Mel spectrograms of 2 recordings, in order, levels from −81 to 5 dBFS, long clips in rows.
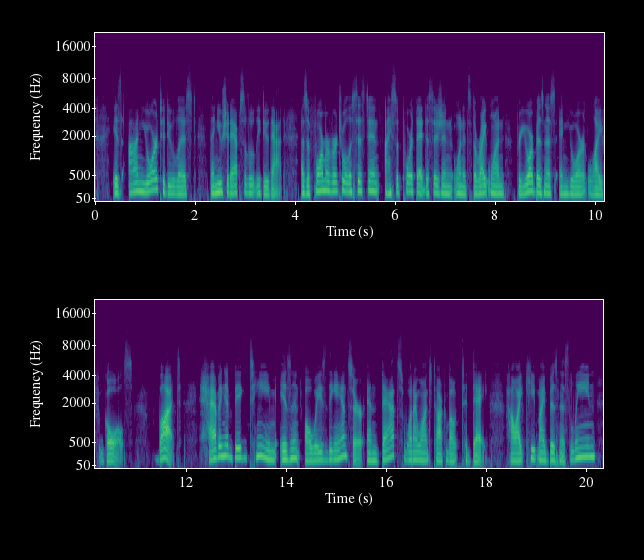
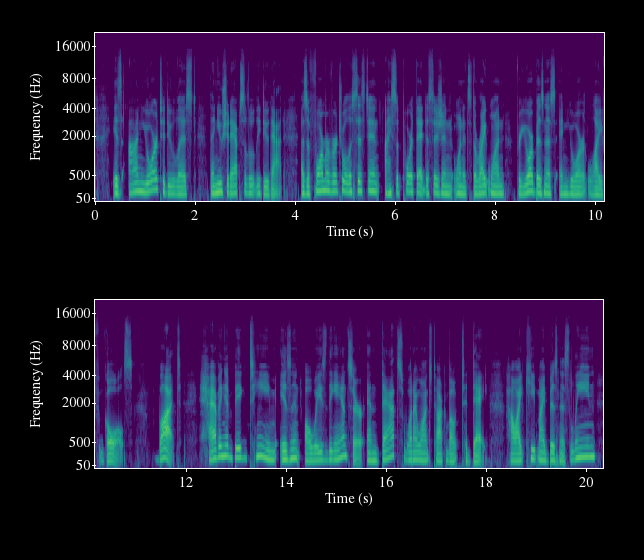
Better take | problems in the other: second | muffled; slightly; fading above 3 kHz

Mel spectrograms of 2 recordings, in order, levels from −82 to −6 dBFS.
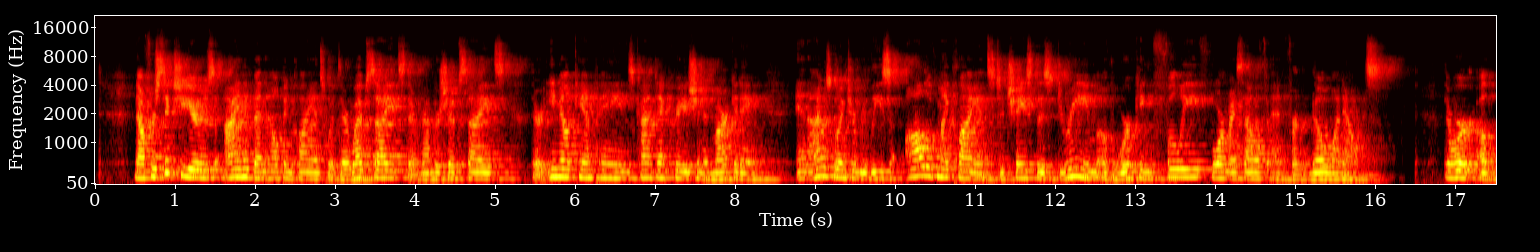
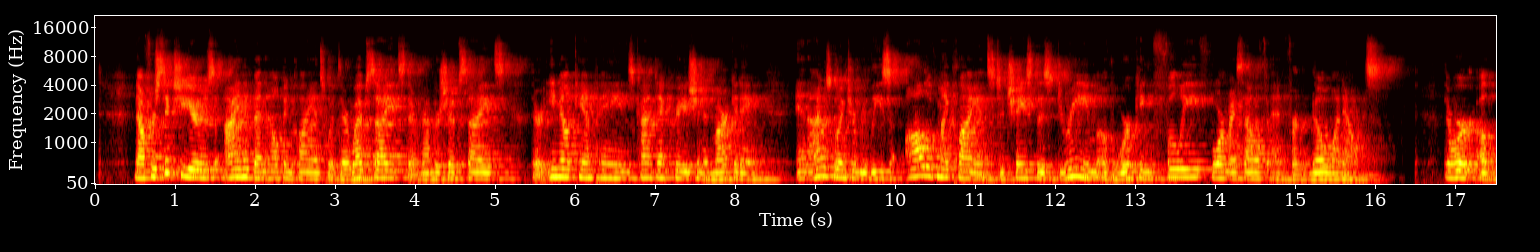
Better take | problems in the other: neither | room echo; noticeable; dies away in 1 s; the same in both // off-mic speech; far; the same in both

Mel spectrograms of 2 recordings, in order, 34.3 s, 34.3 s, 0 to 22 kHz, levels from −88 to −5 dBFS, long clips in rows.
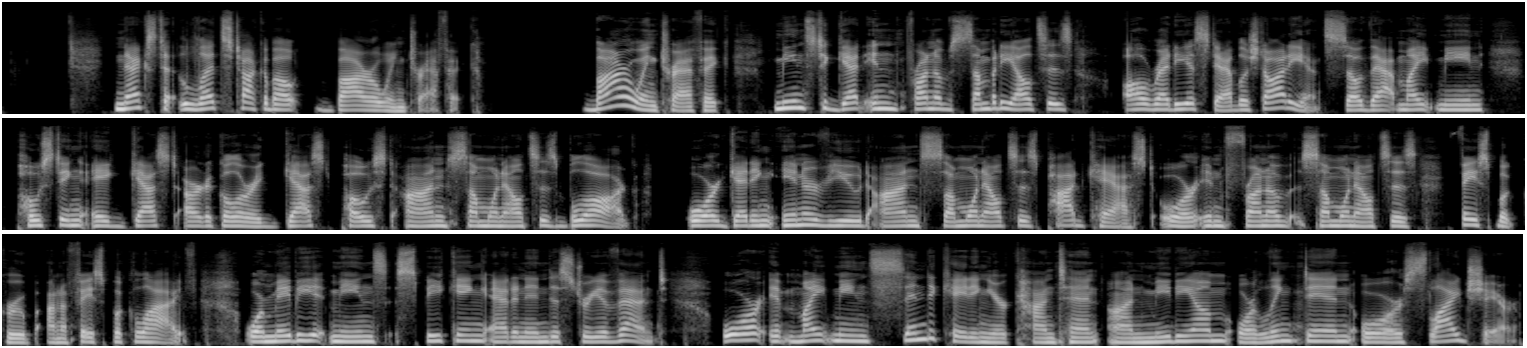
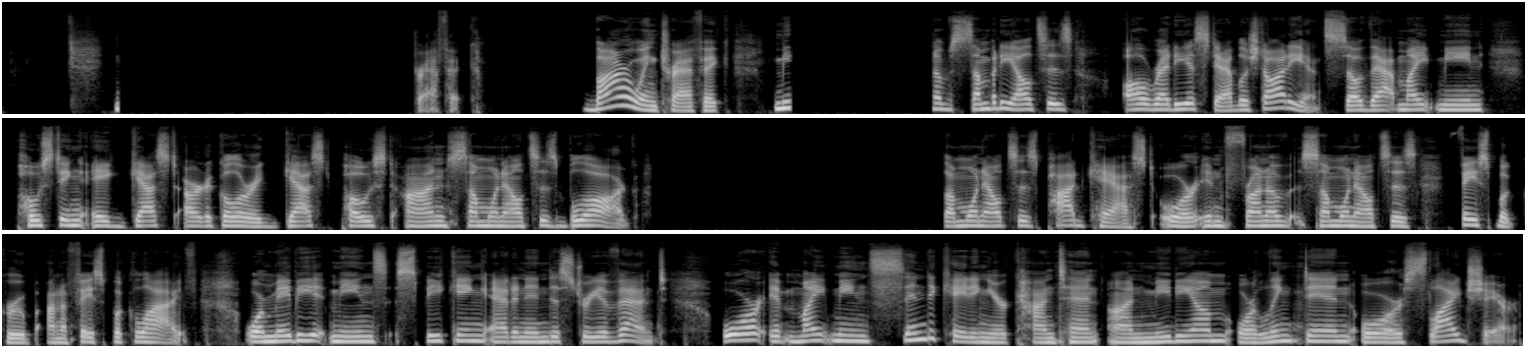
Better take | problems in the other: first | audio cutting out; at 1 s for 2 s, at 6 s for 1 s and at 16 s for 2 s

